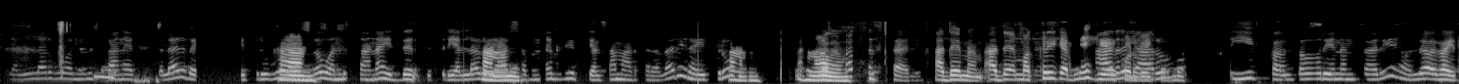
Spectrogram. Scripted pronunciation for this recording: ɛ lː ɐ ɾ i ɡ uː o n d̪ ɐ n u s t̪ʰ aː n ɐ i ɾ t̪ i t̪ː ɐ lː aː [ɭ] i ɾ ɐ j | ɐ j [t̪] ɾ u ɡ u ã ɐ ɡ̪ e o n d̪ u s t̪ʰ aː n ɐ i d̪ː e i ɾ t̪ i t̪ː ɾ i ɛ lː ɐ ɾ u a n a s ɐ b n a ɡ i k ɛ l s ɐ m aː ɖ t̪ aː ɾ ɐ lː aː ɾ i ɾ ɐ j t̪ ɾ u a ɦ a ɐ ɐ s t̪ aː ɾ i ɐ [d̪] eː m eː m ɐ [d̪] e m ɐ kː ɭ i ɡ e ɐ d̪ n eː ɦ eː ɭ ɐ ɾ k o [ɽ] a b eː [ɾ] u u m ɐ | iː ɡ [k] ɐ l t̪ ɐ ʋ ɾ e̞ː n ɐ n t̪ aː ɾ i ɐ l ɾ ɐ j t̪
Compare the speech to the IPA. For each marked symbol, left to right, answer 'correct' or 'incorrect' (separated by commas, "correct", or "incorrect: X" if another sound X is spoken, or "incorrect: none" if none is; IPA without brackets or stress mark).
incorrect: ɾ, correct, correct, correct, correct, correct, correct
